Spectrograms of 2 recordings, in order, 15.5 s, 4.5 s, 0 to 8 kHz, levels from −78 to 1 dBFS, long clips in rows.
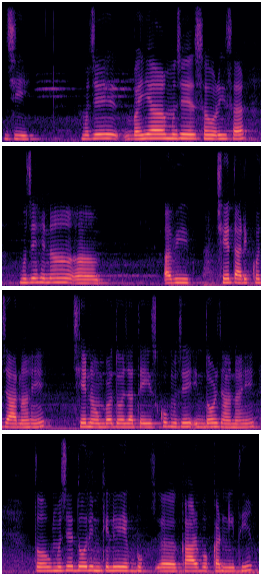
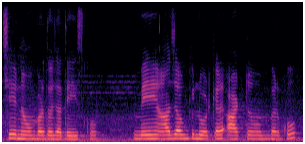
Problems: background sounds at intervals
